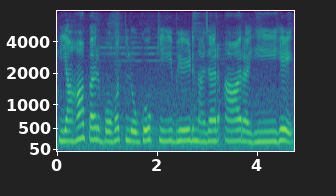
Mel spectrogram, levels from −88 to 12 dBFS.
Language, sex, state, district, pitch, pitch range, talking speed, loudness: Hindi, female, Madhya Pradesh, Dhar, 225 Hz, 215-235 Hz, 125 wpm, -13 LUFS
